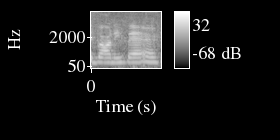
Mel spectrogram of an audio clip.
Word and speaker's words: Bon Iver: Yeah, I just can't bring myself to say Bon Iver. – Yeah, I know. Although I'm pretty sure that's how you say it, but it's just not.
